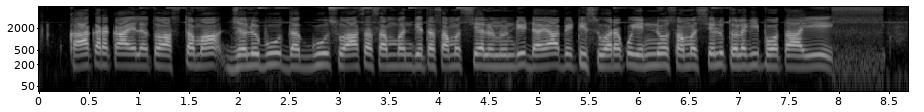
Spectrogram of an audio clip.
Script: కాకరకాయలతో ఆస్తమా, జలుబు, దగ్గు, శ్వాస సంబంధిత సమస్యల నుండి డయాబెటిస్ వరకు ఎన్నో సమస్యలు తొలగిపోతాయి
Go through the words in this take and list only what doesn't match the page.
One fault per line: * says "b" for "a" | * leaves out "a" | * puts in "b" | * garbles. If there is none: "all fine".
all fine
